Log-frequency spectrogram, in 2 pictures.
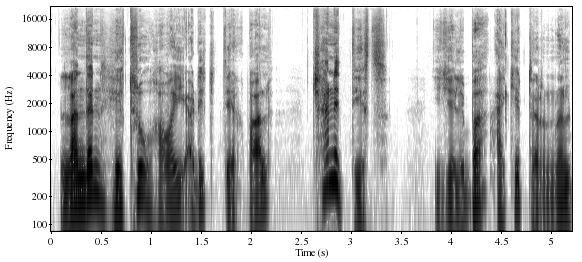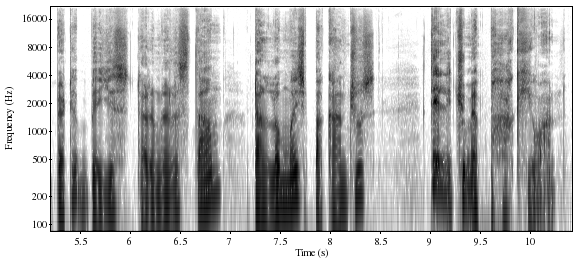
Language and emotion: Kashmiri, disgusted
